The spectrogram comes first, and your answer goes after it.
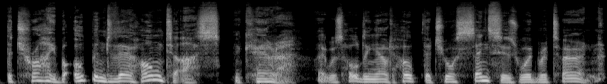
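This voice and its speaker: An actor playing a vain, charming godlike islander in a video game, with theatrical, lofty, courtly phrasing. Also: male voice, lowish voice, a bit bright, husky, no room sound, studio quality, full character voice. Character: flamboyant, vain, charming godlike islander man, water shaper. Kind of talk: video game character dialogue.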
